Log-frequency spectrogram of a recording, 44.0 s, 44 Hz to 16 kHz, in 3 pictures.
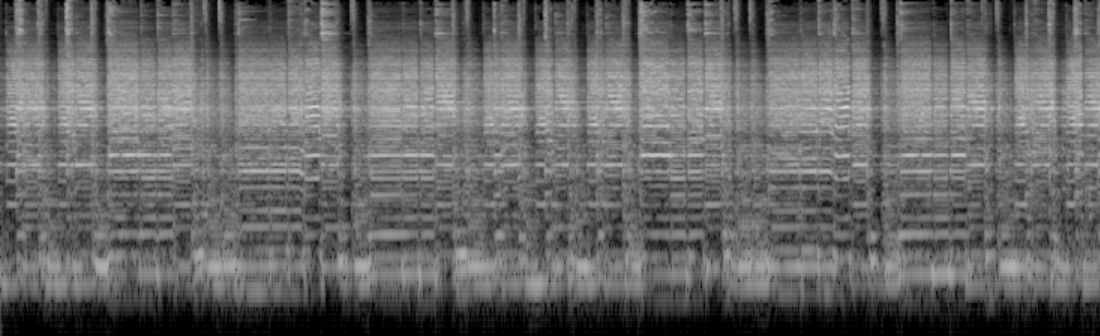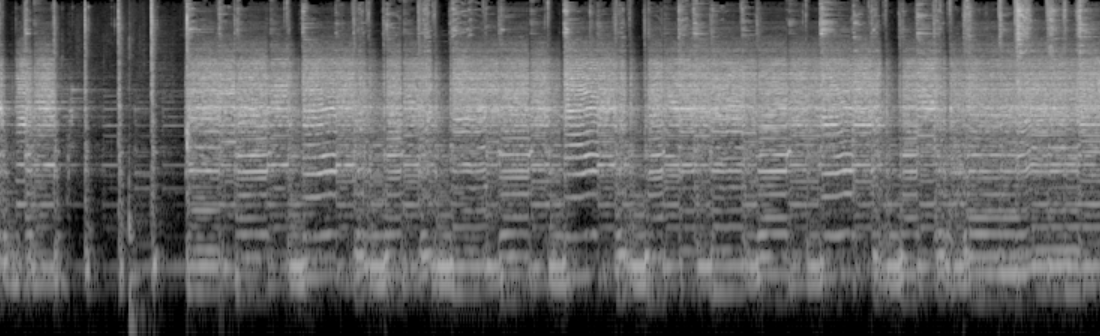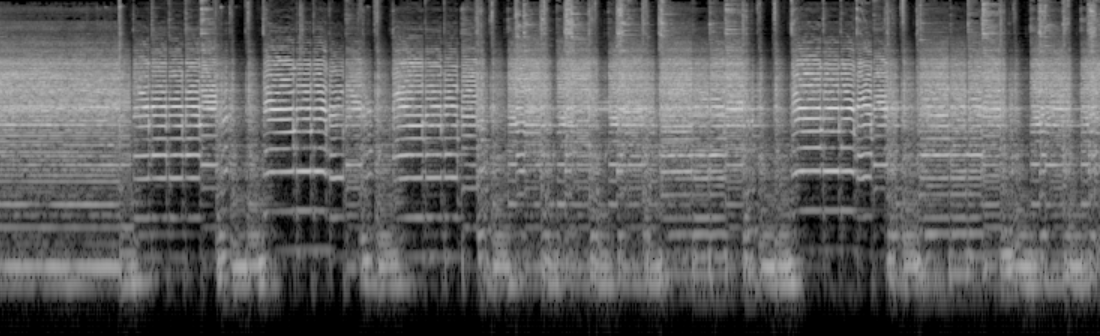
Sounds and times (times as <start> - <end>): Electric guitar: 0.0 - 44.0.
